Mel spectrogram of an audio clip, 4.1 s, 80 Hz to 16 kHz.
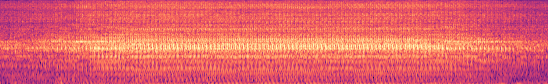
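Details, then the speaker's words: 1971 MGB GT, 18,000 miles, ignition on, fuel pipe off: harsh high buzzing drone with fast rattle from the electric fuel pump underneath, swelling and fading. "So either the fuel pump's knackered or there's no fuel in it."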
